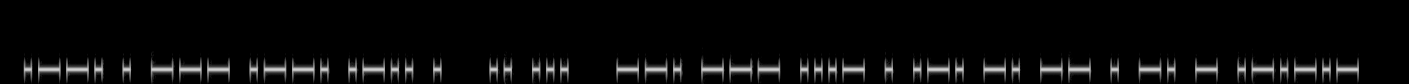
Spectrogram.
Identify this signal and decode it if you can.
Morse code, heard as a keyed tone, about 17 wpm, 700 Hz. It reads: PEOPLE IS GOVERNMENT.
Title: Sentences from Top 1000 Words - Review Part 6 - 17wpm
